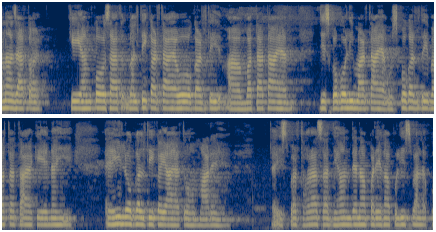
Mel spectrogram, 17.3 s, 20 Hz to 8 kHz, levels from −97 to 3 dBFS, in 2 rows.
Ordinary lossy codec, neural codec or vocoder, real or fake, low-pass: none; none; real; 7.2 kHz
